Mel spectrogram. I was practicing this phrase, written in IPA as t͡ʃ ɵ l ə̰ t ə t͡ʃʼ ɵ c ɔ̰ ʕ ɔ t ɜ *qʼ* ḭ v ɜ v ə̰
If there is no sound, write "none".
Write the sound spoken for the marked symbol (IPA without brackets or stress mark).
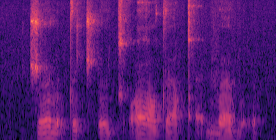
qʼ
